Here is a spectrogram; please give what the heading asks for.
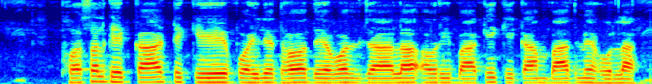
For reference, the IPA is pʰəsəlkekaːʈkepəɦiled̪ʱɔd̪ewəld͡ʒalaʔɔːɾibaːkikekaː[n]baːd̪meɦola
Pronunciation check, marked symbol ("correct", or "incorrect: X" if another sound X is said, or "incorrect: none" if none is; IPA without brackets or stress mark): incorrect: m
